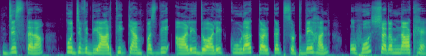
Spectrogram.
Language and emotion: Punjabi, disgusted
